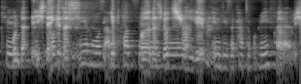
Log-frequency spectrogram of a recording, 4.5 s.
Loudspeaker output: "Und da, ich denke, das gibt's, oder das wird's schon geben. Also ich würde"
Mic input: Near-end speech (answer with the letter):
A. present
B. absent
A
